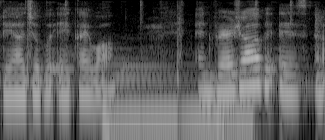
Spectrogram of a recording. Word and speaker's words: レアジョブ英会話: company called Rare Job, and in Japanese it's Rea Job Eikaiwa.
